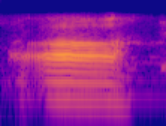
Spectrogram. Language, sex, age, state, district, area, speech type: Dogri, male, 18-30, Jammu and Kashmir, Kathua, rural, conversation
